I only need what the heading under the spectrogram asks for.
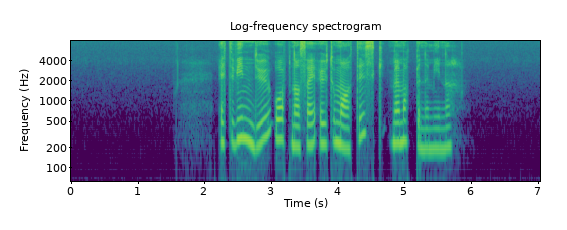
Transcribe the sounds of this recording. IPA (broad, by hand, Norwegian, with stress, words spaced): ˈɛt ˈʋɪndʉ ˈoːpnəʁ ˈsæɪ ɑʉtʊˈmɑːtɪsk ˈmeː ˈmɑpənə ˈmiːnə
